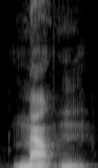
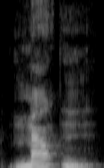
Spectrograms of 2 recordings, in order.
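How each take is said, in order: Both takes have the same delivery.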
